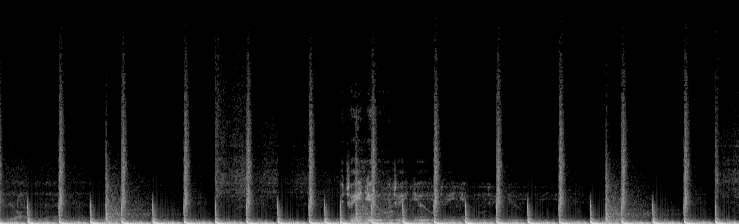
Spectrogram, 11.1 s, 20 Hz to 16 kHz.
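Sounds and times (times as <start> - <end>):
bass line: 0.0 - 11.0
kick drum: 0.0 - 11.0.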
